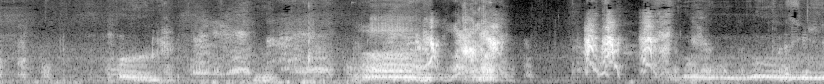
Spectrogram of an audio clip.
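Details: Seven-week-old Schipperke puppies at play, apparently with their father nearby, give small growls and high, whining yips in short bursts while a person speaks.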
